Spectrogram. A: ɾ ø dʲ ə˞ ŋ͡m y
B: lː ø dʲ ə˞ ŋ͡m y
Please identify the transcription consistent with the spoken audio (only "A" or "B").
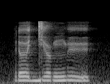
A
